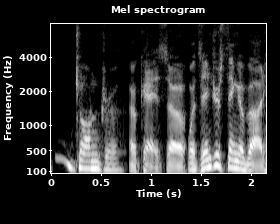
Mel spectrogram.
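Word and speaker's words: Le Gendre: and this General um how how would you pronounce his name again I'd say jandre okay so what's interesting about him is he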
